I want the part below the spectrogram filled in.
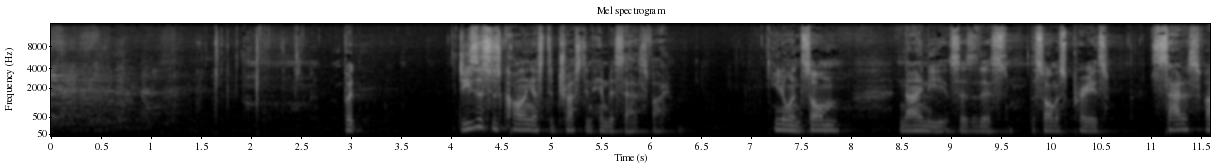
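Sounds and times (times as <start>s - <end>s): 
laughter: 0.0s - 1.4s
person sipping water: 1.7s - 2.9s
speech: 2.9s - 3.2s, 4.1s - 6.3s, 7.2s - 11.5s.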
